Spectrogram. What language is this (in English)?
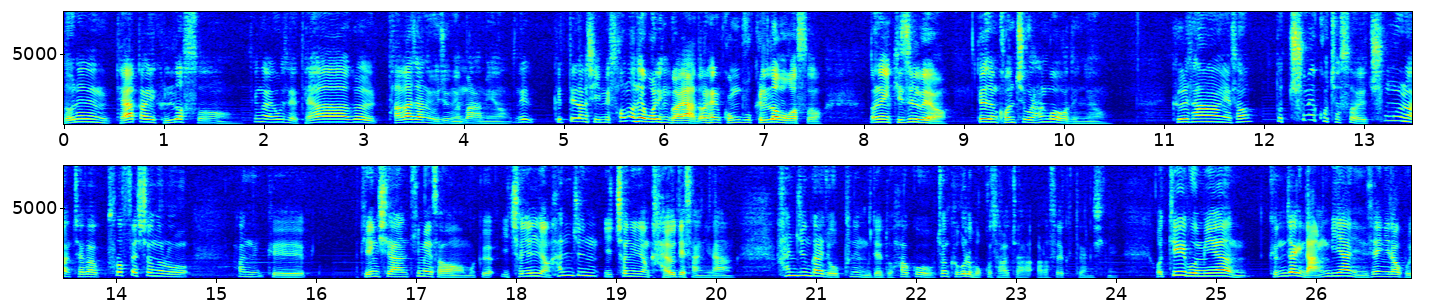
Korean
